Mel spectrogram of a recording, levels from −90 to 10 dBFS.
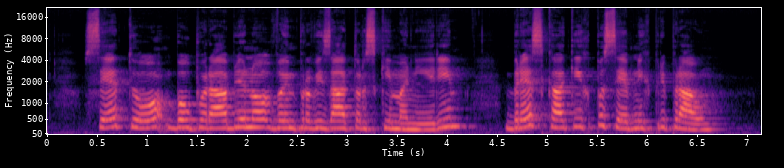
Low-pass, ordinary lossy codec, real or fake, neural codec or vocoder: none; none; real; none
